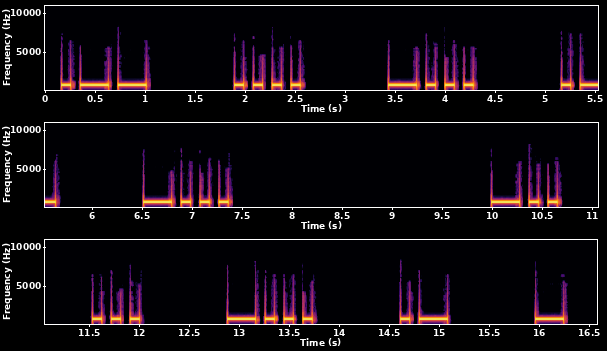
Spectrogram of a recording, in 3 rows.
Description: Morse code, heard as a keyed tone, about 13 wpm, spaced as for 7 wpm, 800 Hz. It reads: WHBAB DSBAT
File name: 5 LB ws 12wpm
